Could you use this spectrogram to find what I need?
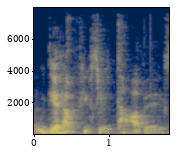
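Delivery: breathy, acted-out, eye-rolling whisper. Repeating the other speaker's line back, imitating an eye-rolling tone. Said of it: "Why you talk rolling your eyes like that?".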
